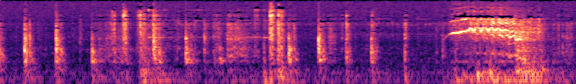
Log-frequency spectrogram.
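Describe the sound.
Horse hooves and a whinny from a radio drama: a run of sharp, uneven clip-clop steps, then a loud, high, wavering neigh near the end.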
